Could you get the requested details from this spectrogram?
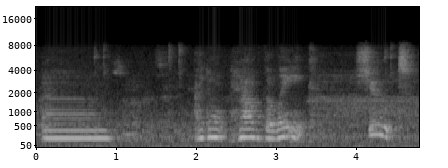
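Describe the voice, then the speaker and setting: A woman hosting a casual livestream from her craft room, chatting slowly and trailing off, her voice hollow and tinny like inside a tin can. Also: lowish voice, steady tone, mellow. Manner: slow, chatty, trailing off mid-sentence. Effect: hollow tinny sound, like inside a tin can. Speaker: livestream host. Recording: echoey, dull lo-fi stream audio with faint background noise.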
